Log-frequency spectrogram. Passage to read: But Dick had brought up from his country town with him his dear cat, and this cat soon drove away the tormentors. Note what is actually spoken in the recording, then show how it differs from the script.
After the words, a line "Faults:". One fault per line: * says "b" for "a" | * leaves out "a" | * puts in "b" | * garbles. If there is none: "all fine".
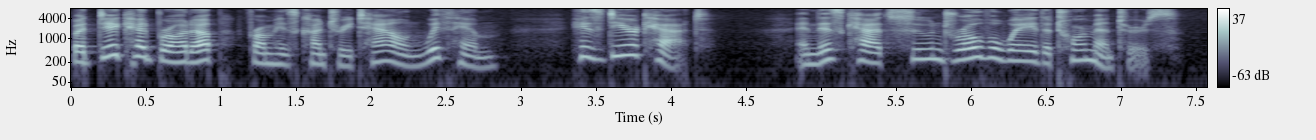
But Dick had brought up from his country town with him his dear cat, and this cat soon drove away the tormentors.
Faults:
all fine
